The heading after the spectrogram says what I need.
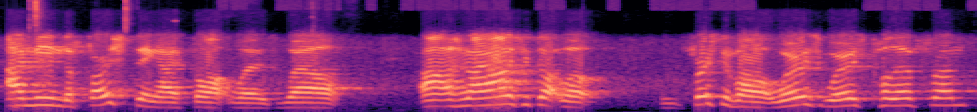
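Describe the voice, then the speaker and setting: A man in a casual podcast chat who thinks out loud at a measured pace. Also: high voice, big-room sound, phone-quality sound. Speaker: podcast co-host.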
